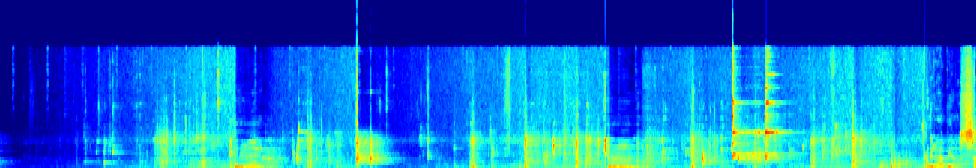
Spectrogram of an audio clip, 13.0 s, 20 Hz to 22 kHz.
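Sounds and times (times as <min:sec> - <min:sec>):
chewing crispy food: 0:00.6 - 0:09.8, 0:10.6 - 0:12.3
person humming mm: 0:03.1 - 0:03.7, 0:08.1 - 0:08.8
fork clinking glass bowl: 0:09.7 - 0:10.7.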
